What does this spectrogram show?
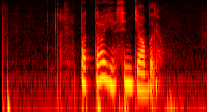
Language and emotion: Russian, neutral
